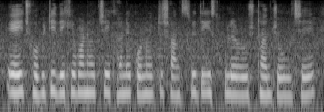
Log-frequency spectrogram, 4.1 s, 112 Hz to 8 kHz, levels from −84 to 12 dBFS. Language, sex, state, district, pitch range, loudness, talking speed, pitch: Bengali, female, West Bengal, Alipurduar, 220-235 Hz, -18 LUFS, 175 wpm, 230 Hz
